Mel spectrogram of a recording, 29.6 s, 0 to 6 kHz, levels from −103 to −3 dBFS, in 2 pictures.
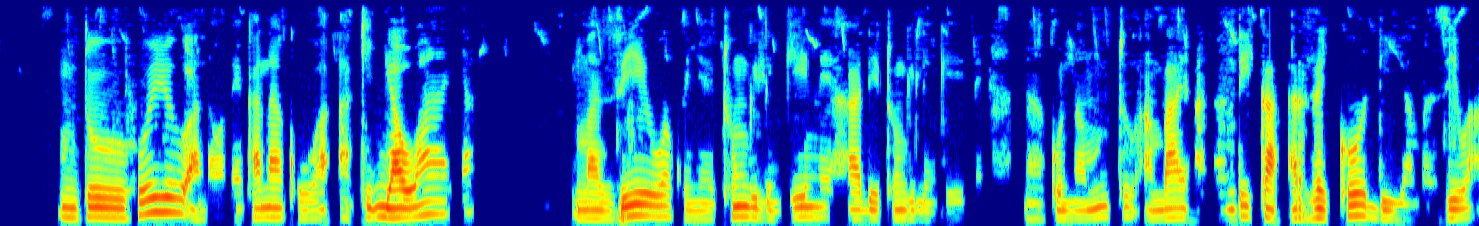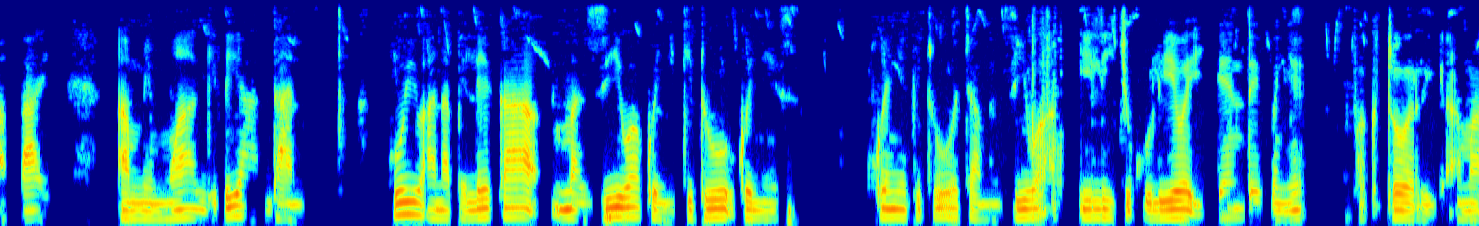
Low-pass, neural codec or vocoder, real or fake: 5.4 kHz; none; real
